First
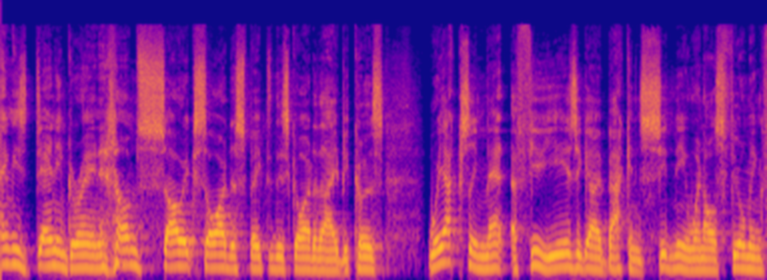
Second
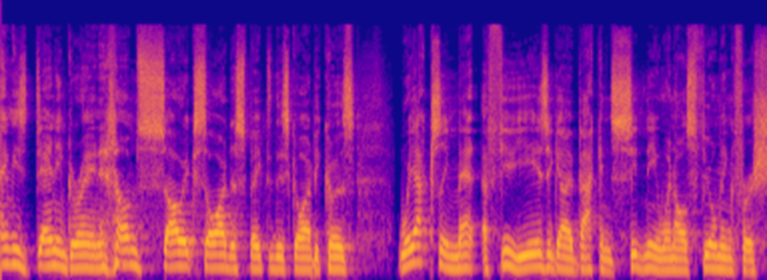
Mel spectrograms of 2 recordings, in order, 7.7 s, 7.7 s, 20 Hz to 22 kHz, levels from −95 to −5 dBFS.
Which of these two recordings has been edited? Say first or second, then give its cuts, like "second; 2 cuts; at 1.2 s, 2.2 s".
second; 1 cut; at 3.1 s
